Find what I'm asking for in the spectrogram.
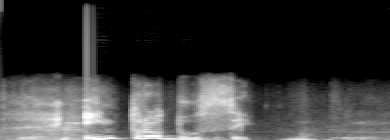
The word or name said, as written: Introduce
